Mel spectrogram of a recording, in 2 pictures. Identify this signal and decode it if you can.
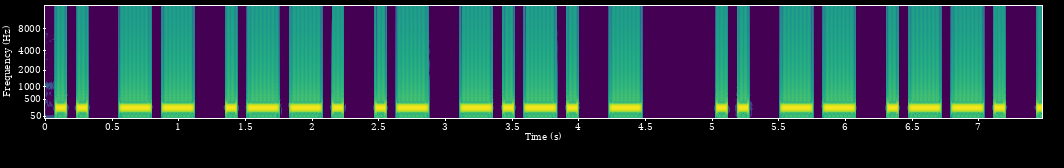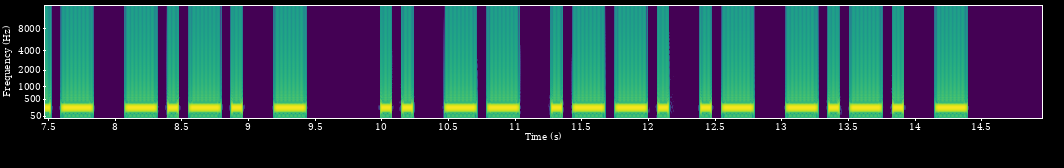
Morse code, heard as a keyed tone, about 14 wpm, 250 Hz. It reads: IMPACT IMPACT IMPACT
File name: morse-training-15WPM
